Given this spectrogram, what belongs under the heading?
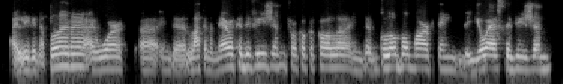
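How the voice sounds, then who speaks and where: With a Brazilian accent, a man speaks at a fairly high pitch and a fairly quick pace with fairly even intonation. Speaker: marketing executive and author. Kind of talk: interview.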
